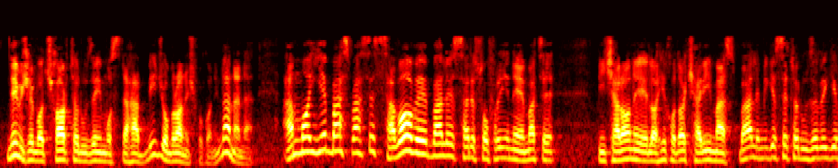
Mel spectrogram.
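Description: A man, a religious expert, answering callers' questions on a call-in radio show. He talks emphatically and is quick to repeat firm denials. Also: medium pitch. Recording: dull lo-fi radio broadcast.

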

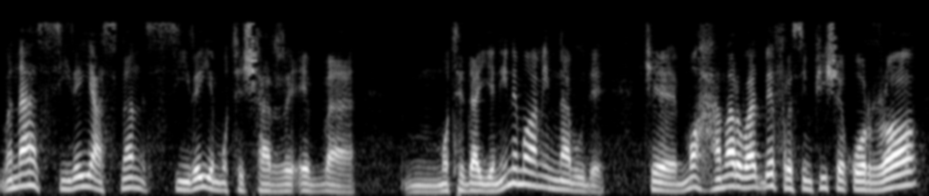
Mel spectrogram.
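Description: Heard in lo-fi sound, an expressive man with a mid-range voice takes viewers' religious questions on a call-in show. He explains patiently and acts out prayer recitations slowly.

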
